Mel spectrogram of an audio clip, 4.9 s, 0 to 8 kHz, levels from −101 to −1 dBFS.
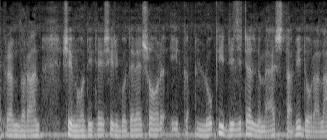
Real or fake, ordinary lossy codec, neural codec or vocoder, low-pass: fake; none; codec, 16 kHz, 4 kbps, FunCodec, trained on LibriTTS, 50 frames a second; none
